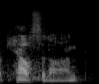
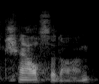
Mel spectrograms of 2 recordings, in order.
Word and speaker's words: Chalcedon: And so in the wake of those controversies, you had another council, the Council of Chalcedon, or Chalcedon, sometimes pronounced Chalcedon.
